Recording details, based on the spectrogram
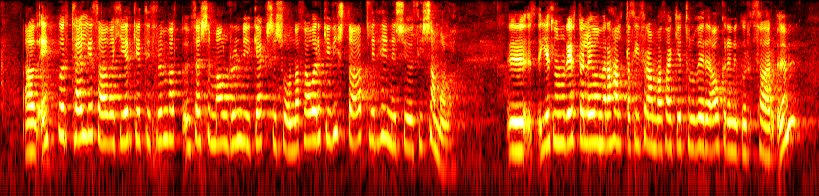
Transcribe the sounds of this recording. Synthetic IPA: aðejŋ̥kvɛɾ̥t̪ʰɛljɪθaðaðçɛɾcɛːt̪ɪθɾʏmvapʏmθɛsːɪmaːwlrʏnːɪicɛksɪsvɔːnaθawɛɾɛhcɪvist̪aat̪lɪɾ̥ɦɪːnɪsʏːɣʏθvisamːa̰wla̰ | jɛɛt̪anurjɛht̪aleːjvamɛɾaɦalt̪aθvifɾamːaðθaðcɛːt̪hunʏvɛːɾɪðaːwkɾejniŋkʏɾ̥θaɾʏm

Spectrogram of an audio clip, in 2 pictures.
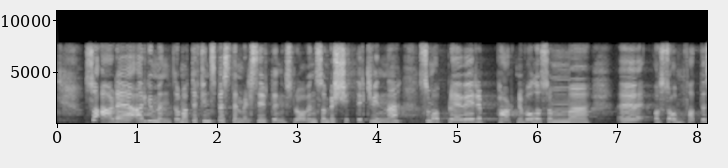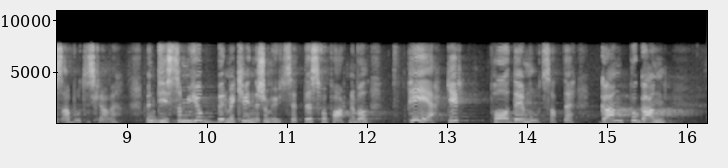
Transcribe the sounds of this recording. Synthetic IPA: sɔʔæɖɛɑɾɡʉmɛnt̪əɔmɑt̪̚d̪ɛfɪnsbəst̪ɛmːəlsəɾɪʉːt̪̚d̪ɛnɪŋsloːʋənsɔmbəʂʏt̪ːəɾkʰʋɪnənəsɔmɔpːleːʋəɾpʰɑːʈɳəɾʋɔlːɔsɔm | ɔsːɔɔmfɑt̪ːəsɑ̰ʋbuːt̪ʰɪskʰɾɑ̰ːʋə̰mɛnd̪ɪsɔmjɔbːəɾmɛkʰʋɪnːəʂɔmʉːt̪sɛt̪ːəsfɔɾpʰɑːʈɳəɾʋɔlpʰeːkəɾ | pʰɔd̪ɛmuːt̪sɑt̪ːəɡɑŋpʰɔɡɑŋ

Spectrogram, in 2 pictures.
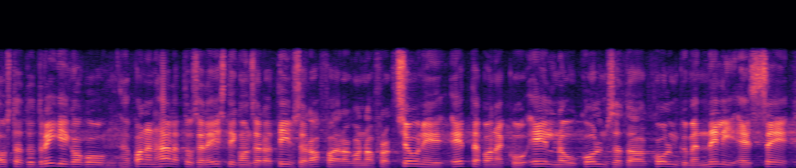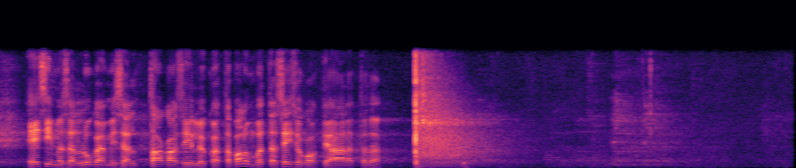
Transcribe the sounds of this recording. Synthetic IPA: ɑwst̪ɑt̪ːud̪riːɡ̥iko̞ɡ̥upɑne̞nɦæːle̞t̪ːˑuse̞lee̞ːsʲt̪iko̞nse̞rvɑt̪ːiːvse̞ɾɑhːɑeɾɑko̞nːɑfrɑkt̪sio̞ːnʲie̞t̪ːe̞pɑne̞kːˑuʔe̞ːlnɤwko̞lmsɑd̪̥ɑko̞lmkyme̞nd̪ne̞lʲie̞sːe̞ːe̞sʲime̞se̞lːuɡ̥e̞mise̞lt̪ɑɡ̥ɑsilykːˑɑt̪ːˑɑpɑlumvɤt̪ːˑɑse̞jsuko̞ht̪jɑhæːlet̪ˑːɑd̪̥ɑ

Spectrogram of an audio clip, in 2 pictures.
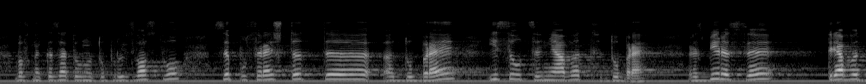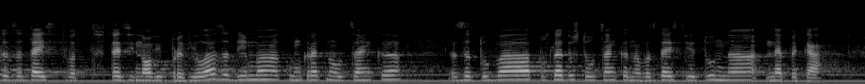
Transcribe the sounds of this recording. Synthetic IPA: vəfnɐkɐzat̪ɛlˠnot̪opɾoizvɔt̪st̪vo | sɛposɾɛʃt̪ət̪ | d̪obɾɛ | isɛot̪sɛnʲjavət̪d̪obɾʔɛ | ɾəzbiɾəsɛ | t̪ɾʲjabvəd̪ɐzɐd̪ɛjst̪vət̪ːɛzinɔvipɾɐvilˠazɐd̪ɐiməkoŋkɾɛt̪nəot̪sɛŋkə | zɐt̪ovaposlɛd̪vəʃt̪əot̪sɛŋkənɐvɐzd̪ɛjst̪viɛt̪onɐnɛpɛka

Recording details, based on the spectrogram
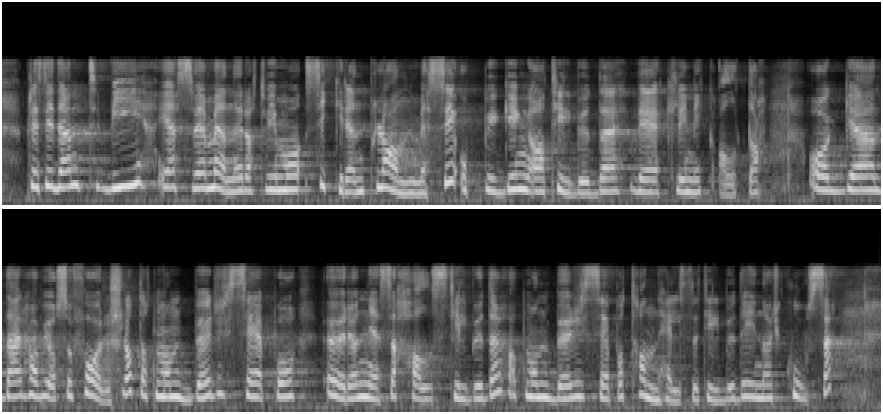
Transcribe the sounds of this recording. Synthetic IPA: pʰɾɛsɪd̪ɛnt̪ʋɪɪɛsʋeːmeːnəɾɑt̪ʋɪmɔsɪkɾəɛnpʰlɑːnmɛsɪʔɔp̚bʏɡːɪŋɑʋt̪ʰɪlbʉːd̪əʋɛːkʰlɪnɪkːɑ̰lt̪ɑ | ʔɔɡd̪æːɾɦɑɾʋɪɔsːɔfoːɾəʂɭɔt̪ːɑt̪mɑnbœɾseːpʰɔ | ʔøːɾəneːsəhɑlst̪ʰɪlbʉːd̪əɑt̪mɑnbœɾseːpɔt̪ʰɑnhɛlsət̪ʰɪlbʉːd̪əɪnɑɾkʰuːsə

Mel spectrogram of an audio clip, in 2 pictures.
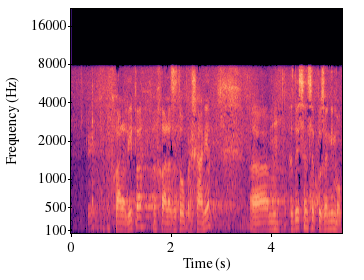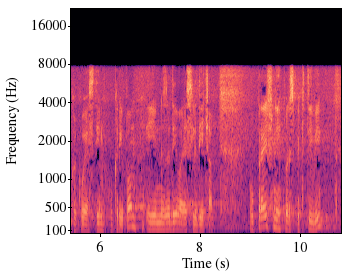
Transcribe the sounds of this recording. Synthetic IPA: xʋaːlaleːpaxʋaːlazat̪oːwpɾaʃaːnjɛ | əmzd̪ajsəmsɛpɔzanimawkakoːjɛst̪eːmukɾeːpɔminzad̪eːʋajɛslɛd̪eːt͡ʃa | upɾɛjʃnipɛɾspɛkt̪iːʋi

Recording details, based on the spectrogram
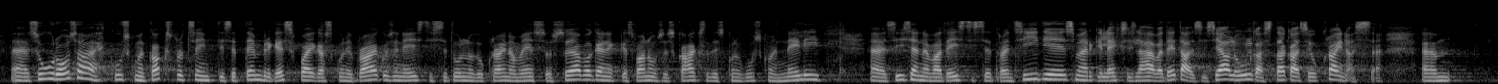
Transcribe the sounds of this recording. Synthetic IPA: suːɾo̞sɑe̞hkkːuːskyme̞n̚kɑkspro̞t̪se̞nʲt̪ːˑise̞p̚t̪e̞mbɾike̞sk̚pɑjɡ̥ɑst̪̚kunʲipɾɑe̞ɡ̥use̞nie̞ːst̪isːe̞t̪ulnud̪ukrɑjnɑme̞ːsːosːɤjɑpɤɡe̞nikːe̞svɑnuse̞skɑɦe̞ksɑd̪e̞jst̪kunʲikuːskymend̪ne̞lʲi | sise̞ne̞vɑd̪e̞ːst̪isːe̞t̪rɑnsiːd̪̥ie̞ːsmæɾɡ̥ile̞hksislæɦevɑd̪̥e̞d̪̥ɑsiseɑlhulɡ̥ɑst̪ɑɡ̥ɑsiukrɑjnɑ̰sːe̞̰

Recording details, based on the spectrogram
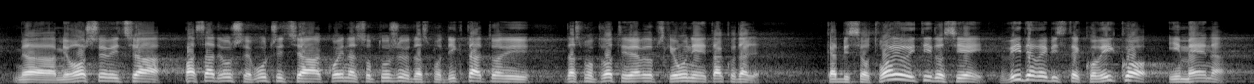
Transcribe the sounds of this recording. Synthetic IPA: milˠo̞ʃe̞ʋit͡ɕapasad̪ɾuʃeʋut͡ʂit͡ɕako̞jinaso̞p̚t̪uʒujud̪asmo̞d̪ikt̪aːt̪o̞ɾi | d̪asmo̞pɾo̞t̪iʋe̞vɾo̞pske̞uːnije̞it̪ako̞d̪aʎe̞̰ | kad̪̚bise̞o̞t̪ʋo̞ɾilit̪id̪o̞sijeːjiʋid̪je̞libist̪e̞ko̞liko̞imeːna̰

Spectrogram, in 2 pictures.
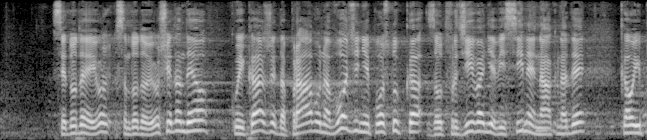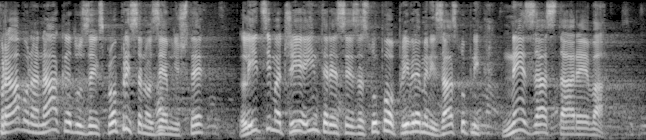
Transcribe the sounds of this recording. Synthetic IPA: sed̪od̪aesamd̪o̞d̪ao̞jo̞ʃjed̪and̪eoko̞jikaːʒe̞d̪apɾaːʋo̞naʋo̞d͡ʑe̞ɲe̞po̞st̪upkazaut̪ʋr̩d͡ʑiːʋaɲe̞ʋisine̞naːknad̪e̞ | kao̞ipɾaːʋo̞nanaːknad̪uzaeksplo̞pɾisano̞ze̞mʎiʃt̪e̞ | liːt̪simat͡ʃije̞int̪e̞ɾe̞sejezast̪uːpao̞pɾiʋɾe̞me̞nizaːst̪upnikne̞zast̪aɾeʋa̰

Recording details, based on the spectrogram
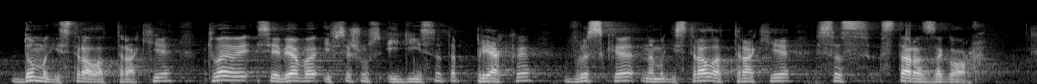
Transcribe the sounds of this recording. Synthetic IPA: d̪omɐɡʲist̪ɾalˠət̪ɾa̰kʰijət̪ovaɛsjɐvʲjavəʔifsɤʃnosɛd̪inst̪ɛnət̪əpɾʲakʰə | vɾəskənɐmɐɡʲist̪ɾalˠət̪ɾakʰijəsɐsːt̪aɾəzɐɡɔɾə

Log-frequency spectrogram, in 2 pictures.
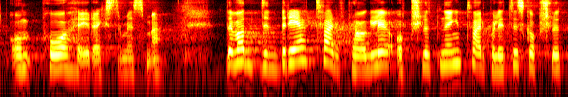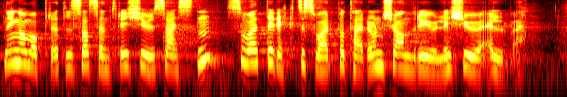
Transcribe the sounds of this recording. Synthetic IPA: ɔmpʰɔɦœʏɾʔəɛkst̪ɾɛmɪsmə | d̪̥ɛʋɑbɾeːt̪ʰʋæɾpʰɽɑːɡəlɪʔɔpʂɭʉt̪nɪŋt̪ʰʋæɾpʊliːt̪ɪskɔpʂɭʉt̪nɪŋɔmɔpʰɾɛt̪ːl̩səɑsɛnt̪ɾəɪçʉːəsæɪst̪n̩sɔmʋɑɾɛt̪̚d̪ɪɾɛkt̪əsʋɑːɾpɔt̪ʰæɾʊɳçʉːəɑnd̪ɾəjʉːlɪçʉːə̰ʔɛ̰lʋə̰

